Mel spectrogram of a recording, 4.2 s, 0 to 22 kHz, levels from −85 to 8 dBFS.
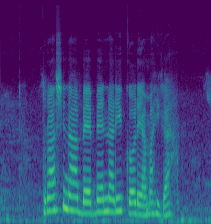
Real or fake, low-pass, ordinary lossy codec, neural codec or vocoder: real; 19.8 kHz; Opus, 24 kbps; none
